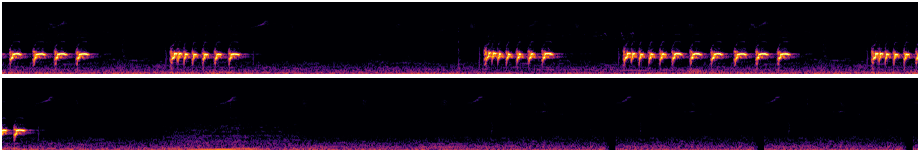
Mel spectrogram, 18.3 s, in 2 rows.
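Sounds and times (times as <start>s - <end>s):
zebra dove of a local strain cooing: 0.0s - 2.6s, 4.8s - 9.7s.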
